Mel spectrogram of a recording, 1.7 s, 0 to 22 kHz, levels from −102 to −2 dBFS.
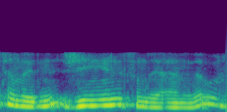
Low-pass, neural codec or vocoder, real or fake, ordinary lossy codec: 3.6 kHz; codec, 16 kHz, 4.8 kbps, FACodec; fake; none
